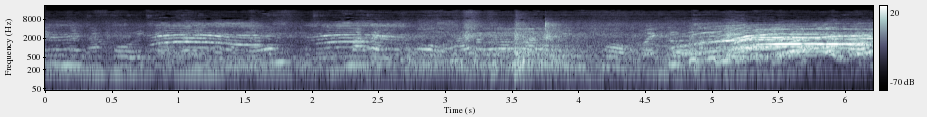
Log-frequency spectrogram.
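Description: Women's voices talking. From about five seconds in, a group of women breaks into loud, high-pitched excited squeals and laughter.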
